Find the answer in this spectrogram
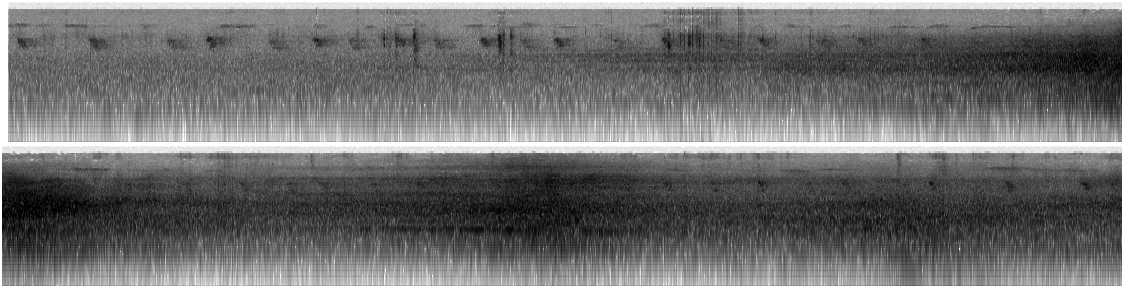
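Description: Small birds fighting on the ground, giving sharp repeated chirps through the first eight or nine seconds. Then the noise of passing traffic swells up twice, loudest about halfway through and again about three quarters of the way in.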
